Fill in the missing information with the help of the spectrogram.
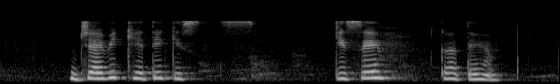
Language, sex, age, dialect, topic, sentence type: Hindi, female, 18-24, Kanauji Braj Bhasha, agriculture, question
